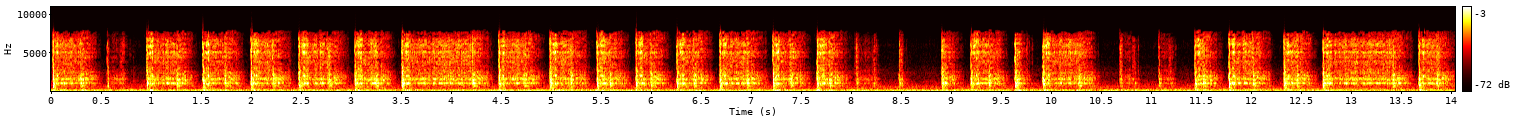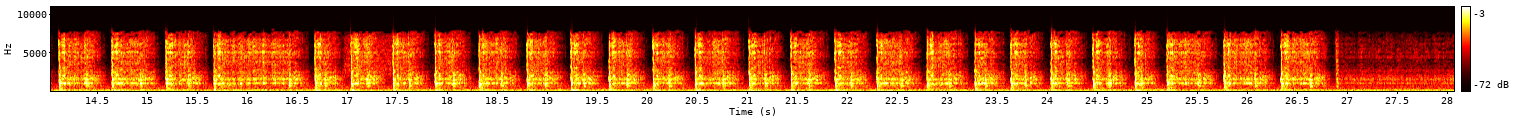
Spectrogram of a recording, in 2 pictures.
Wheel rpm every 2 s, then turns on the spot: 60, 80, 80, 70, 30, 40, 70, 60, 80, 60, 80, 70, 60, 60.
26-28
